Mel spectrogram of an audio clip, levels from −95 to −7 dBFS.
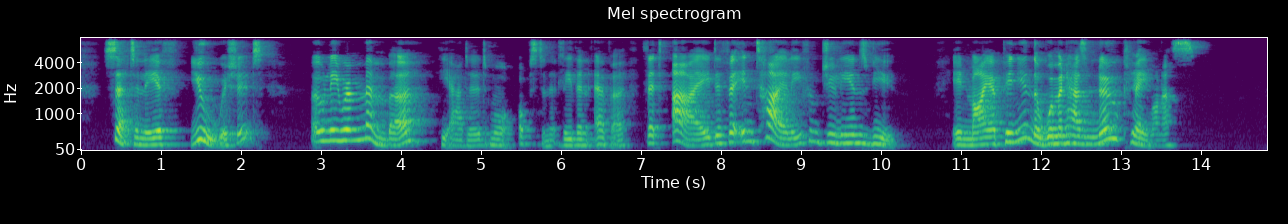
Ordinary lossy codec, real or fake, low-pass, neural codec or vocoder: Opus, 64 kbps; real; 7.2 kHz; none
